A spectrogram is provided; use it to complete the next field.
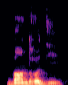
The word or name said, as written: vendredi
